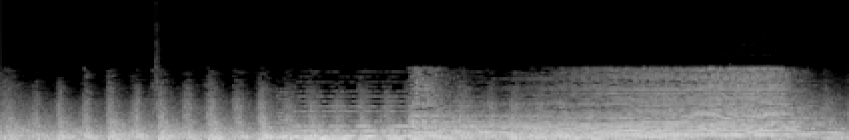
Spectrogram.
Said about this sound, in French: vous cherchez une musique de film qui fait peur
